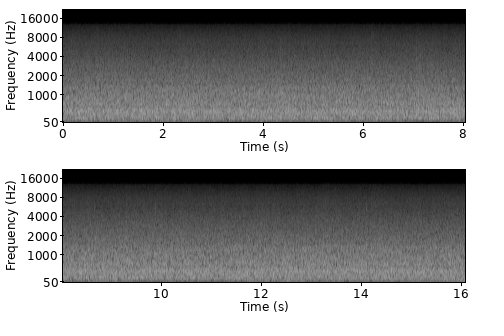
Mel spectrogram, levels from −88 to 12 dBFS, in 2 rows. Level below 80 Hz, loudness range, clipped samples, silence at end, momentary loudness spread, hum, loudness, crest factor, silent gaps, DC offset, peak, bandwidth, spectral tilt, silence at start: -56 dBFS; 0 LU; under 0.1%; 0 s; 1 LU; none; -28 LUFS; 14 dB; none; 0.2%; -14 dBFS; 13 kHz; -5 dB/octave; 0 s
